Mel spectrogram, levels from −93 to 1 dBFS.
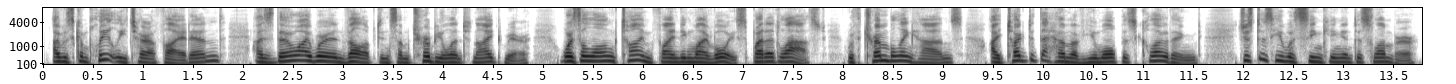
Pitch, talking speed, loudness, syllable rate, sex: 165 Hz, 185 wpm, -19 LUFS, 5.4 syllables/s, male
